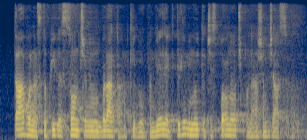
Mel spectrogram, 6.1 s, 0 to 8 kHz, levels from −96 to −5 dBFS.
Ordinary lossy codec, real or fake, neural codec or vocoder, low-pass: none; fake; codec, 16 kHz in and 24 kHz out, 1.1 kbps, FireRedTTS-2 codec; 7.2 kHz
